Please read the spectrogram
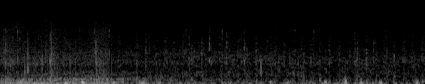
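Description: Wind rumbling on the microphone with irregular soft knocks and footsteps as a camera is carried along an asphalt path; no motor running.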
